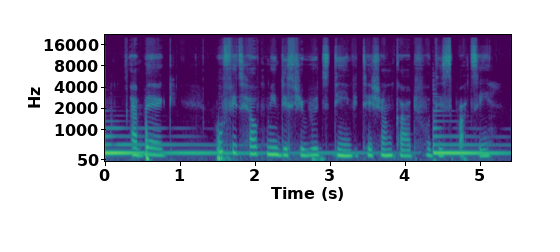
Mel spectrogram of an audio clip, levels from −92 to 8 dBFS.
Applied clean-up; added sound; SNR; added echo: none; Bowed string instrument; 0 dB; none.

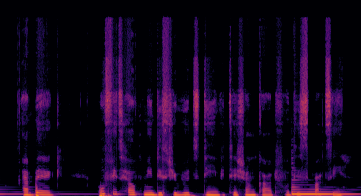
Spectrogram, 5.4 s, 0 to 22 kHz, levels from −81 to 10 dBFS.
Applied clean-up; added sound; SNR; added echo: classical method log-MMSE.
